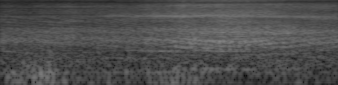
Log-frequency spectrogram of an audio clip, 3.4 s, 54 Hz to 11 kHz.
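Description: Syma X8W quadcopter flying outdoors on a sunny, windy day, its motors giving a steady, even whir blended with broadband wind rush, fairly loud and continuous for a few seconds.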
